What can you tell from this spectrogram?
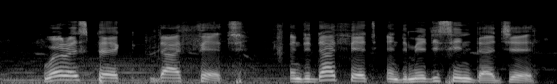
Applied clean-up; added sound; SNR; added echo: none; Gong; 19 dB; none.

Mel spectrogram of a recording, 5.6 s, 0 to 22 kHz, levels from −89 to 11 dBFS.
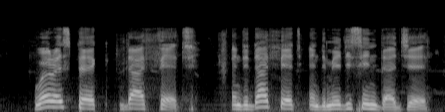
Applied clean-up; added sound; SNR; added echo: neural separator model SepFormer DNS4.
